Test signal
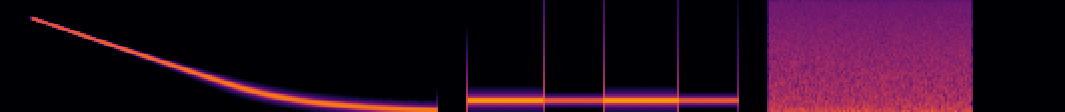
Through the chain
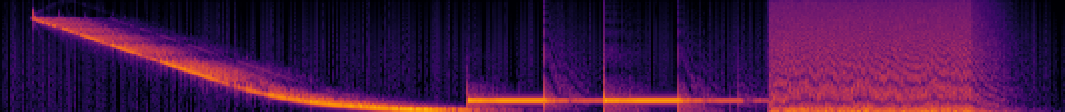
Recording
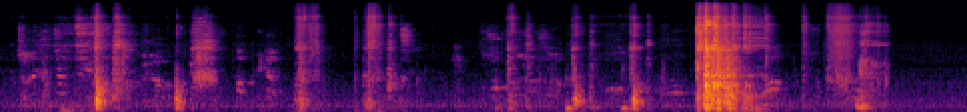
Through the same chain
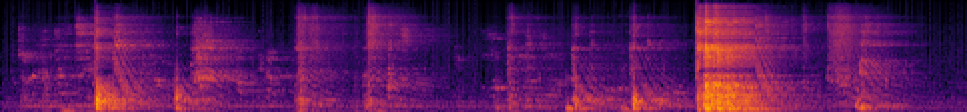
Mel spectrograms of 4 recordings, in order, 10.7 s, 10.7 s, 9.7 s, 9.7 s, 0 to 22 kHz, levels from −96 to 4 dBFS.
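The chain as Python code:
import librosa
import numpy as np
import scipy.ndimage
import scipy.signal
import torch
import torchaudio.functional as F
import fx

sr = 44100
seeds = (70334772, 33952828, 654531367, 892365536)

p1 = fx.low_shelf(x, sr, hz=200.0, db=7.0)
p2 = fx.rev_gated(p1, sr, seeds[0], gate_ms=470, shape='falling', drr_db=5.0)
p3 = fx.env_flanger(p2, sr, rest_ms=5.9, full_db=-22.0)
p4 = fx.dmg_crackle(p3, sr, seeds[1], per_s=230.0, level_db=-50.0)
p5 = p4 + fx.echo_feedback(p4, sr, ms=257, feedback_pct=40, wet_db=-23, dry=0)
y = F.gain(torch.from_numpy(p5), 2.5).numpy()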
